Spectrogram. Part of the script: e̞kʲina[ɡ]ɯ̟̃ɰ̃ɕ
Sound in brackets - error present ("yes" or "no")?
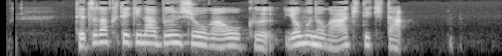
yes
